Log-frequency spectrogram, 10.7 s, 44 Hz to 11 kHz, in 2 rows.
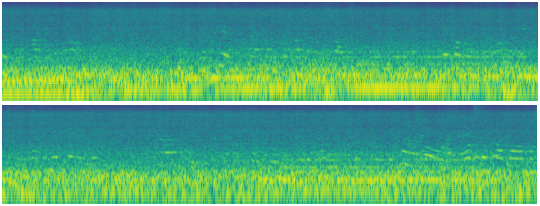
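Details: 2007 Grande Londrina 1110 Torino bus on Mercedes-Benz OF-1722M chassis, line 505, recorded 2021, onboard while cruising: low rumbling growl under diesel drone and road noise; rear differential growling.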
